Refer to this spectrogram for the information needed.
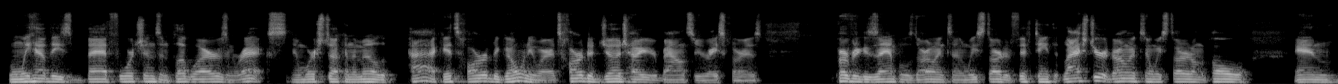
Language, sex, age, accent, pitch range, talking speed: English, male, 20-39, American, 115-130 Hz, 240 wpm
